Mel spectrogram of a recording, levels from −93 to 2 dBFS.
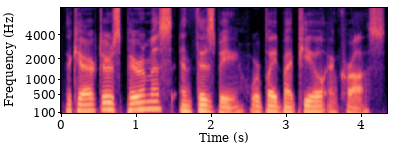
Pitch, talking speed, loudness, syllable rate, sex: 115 Hz, 150 wpm, -15 LUFS, 4.8 syllables/s, male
